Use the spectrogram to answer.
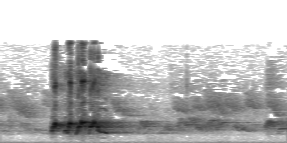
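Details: Red-whiskered bulbul, twisted-voice type, excited into fighting song: one loud chattering warbled phrase followed by softer trailing twitters.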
